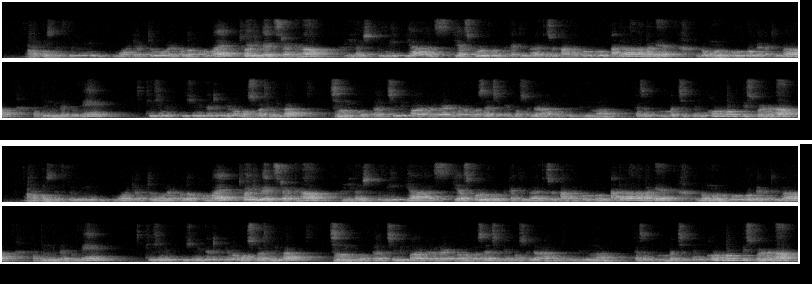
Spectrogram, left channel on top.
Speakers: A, on the right; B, on the right.
A: তাৰপিছত
B: অ অ
A: তুমি ময়দাতো অলপ সময় থৈ দিব এক্সট্ৰাকে হা
B: উম
A: তাৰ পিছত তুমি পিঁয়াজ, পিয়াঁজ সৰু সৰুকে কাটিবা তাৰ পিছত আদা সৰু, সৰু আদা নালাগে নহৰু
B: উম
A: সৰু সৰুকে কাট কুটিবা কাটি
B: উম
A: কিনে তুমি সেইখিন সেইখিনিতে তুমি অলপ মছলা ঢালি পা চিলপ
B: অ
A: ম চিলি পাউদাৰ গৰম মচা চিকেন মচছলা খ
B: উম
A: বা তাৰত চিকেন সৰু সৰু পিচ কৰিবা হা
